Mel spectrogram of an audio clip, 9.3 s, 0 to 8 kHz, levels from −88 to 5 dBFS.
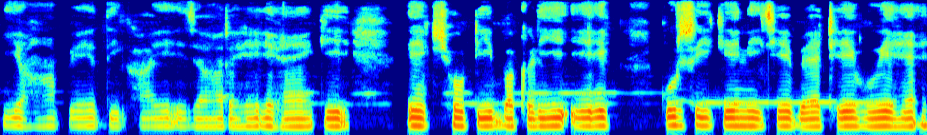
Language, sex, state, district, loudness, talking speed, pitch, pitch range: Hindi, male, Bihar, Araria, -18 LUFS, 110 wpm, 130 Hz, 130-135 Hz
